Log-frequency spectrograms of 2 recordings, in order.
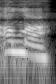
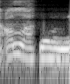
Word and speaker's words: Allah: Iya, makanya kan kita kita menulisnya L-nya doble kan itu. Makanya kan kita menulisnya L-nya doble artinya tebal dalam bahasa Arab tebal L-nya dobel all.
